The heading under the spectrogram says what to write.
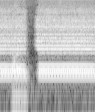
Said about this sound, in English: Yes, and there's the whistle for that.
